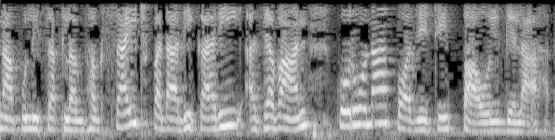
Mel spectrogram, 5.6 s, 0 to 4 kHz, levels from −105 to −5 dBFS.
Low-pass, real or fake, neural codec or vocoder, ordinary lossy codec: 3.6 kHz; real; none; none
